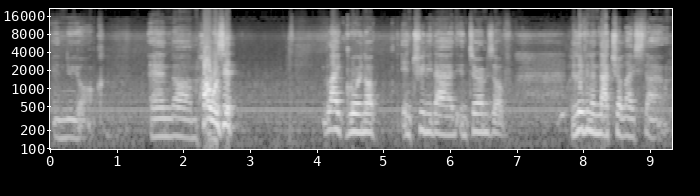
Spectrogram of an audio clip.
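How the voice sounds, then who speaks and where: A woman interviewing a guest, asking slow, encouraging questions. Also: on the low side, creaky, slight background noise.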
